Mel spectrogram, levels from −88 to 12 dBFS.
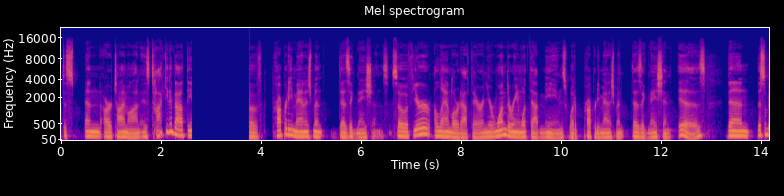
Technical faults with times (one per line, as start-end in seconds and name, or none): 2.61-3.76 audio dropout to silence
